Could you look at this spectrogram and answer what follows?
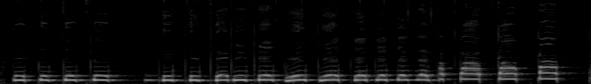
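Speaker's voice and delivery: very high, rapid siren whoops; alarm whooping. Acted. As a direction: whoop like a warning meter going off. Imitated alarm of malarkey meter.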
